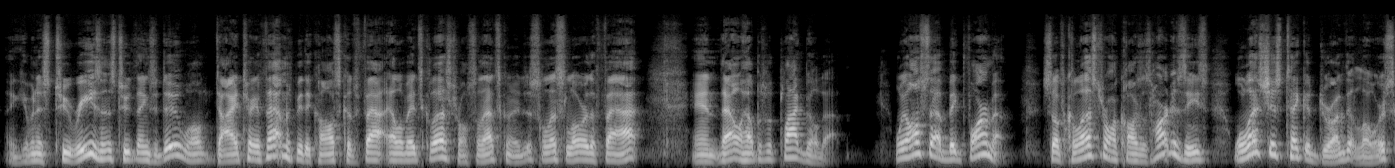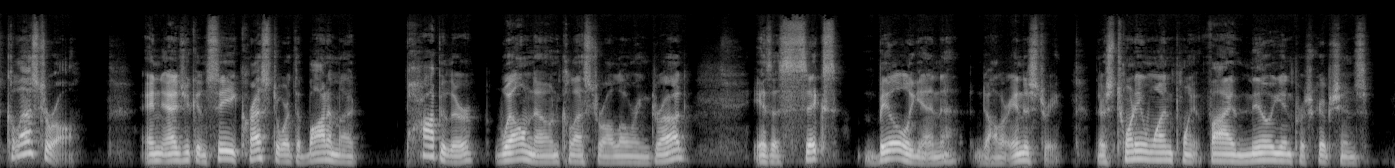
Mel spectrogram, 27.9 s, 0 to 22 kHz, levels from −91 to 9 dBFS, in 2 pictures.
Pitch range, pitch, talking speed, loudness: 120-150 Hz, 130 Hz, 175 wpm, -19 LUFS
